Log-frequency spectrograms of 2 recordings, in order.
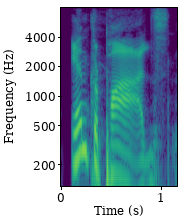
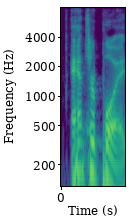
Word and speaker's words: anthropoids: Amphibious anthropods. Nope. Anthropoids.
